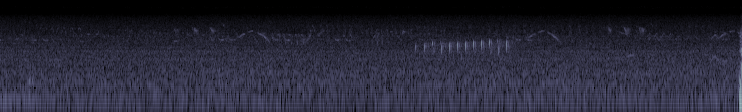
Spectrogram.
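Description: Faint outdoor ambience with small birds chirping here and there. About eight seconds in, a bird gives a quick trill of about a dozen even notes, roughly six a second, the loudest sound.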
